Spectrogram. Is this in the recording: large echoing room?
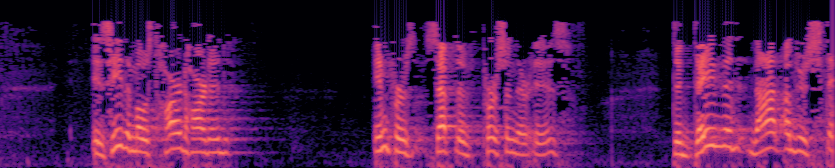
yes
